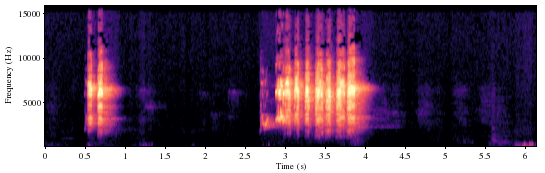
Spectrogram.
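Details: Talking Australian parrots as pets: one sharp chirp, then after a pause a rapid chattering run of about a dozen harsh buzzy pulses lasting over a second, ending in quiet with a faint low sound.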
